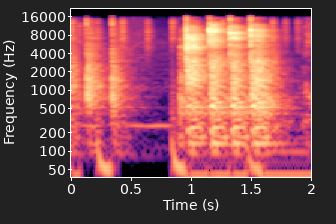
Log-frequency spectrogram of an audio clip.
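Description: Combination pliers used as a hammer, tapping a plastic wall plug into a drilled hole in a wall: a quick series of knocks, about four a second, a short pause in the middle, then another run.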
